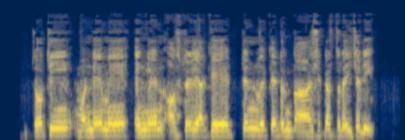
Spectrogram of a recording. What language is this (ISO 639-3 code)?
snd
